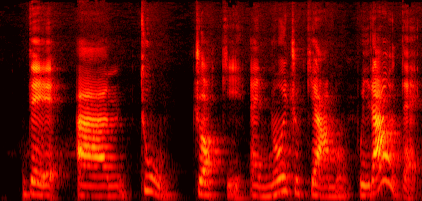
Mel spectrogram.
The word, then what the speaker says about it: giochiamo: Because if we were to say the tu giochi and noi giochiamo without the H, how would we pronounce it? Differently. We would pronounce it tu giochi e noi giociamo.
